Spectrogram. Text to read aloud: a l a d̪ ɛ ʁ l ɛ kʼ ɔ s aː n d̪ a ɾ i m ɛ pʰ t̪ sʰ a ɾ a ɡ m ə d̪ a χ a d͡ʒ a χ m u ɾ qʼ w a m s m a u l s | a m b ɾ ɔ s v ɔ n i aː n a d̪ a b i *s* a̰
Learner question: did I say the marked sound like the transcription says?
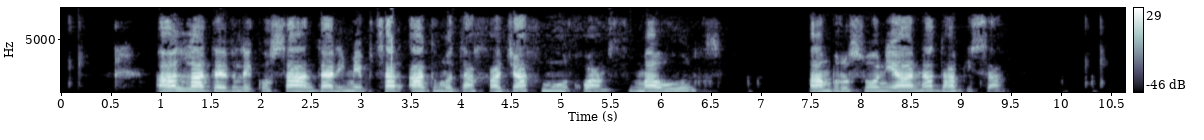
yes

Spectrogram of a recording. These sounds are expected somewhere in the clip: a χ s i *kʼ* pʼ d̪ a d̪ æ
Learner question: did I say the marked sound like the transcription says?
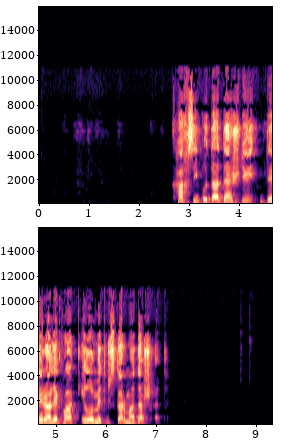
no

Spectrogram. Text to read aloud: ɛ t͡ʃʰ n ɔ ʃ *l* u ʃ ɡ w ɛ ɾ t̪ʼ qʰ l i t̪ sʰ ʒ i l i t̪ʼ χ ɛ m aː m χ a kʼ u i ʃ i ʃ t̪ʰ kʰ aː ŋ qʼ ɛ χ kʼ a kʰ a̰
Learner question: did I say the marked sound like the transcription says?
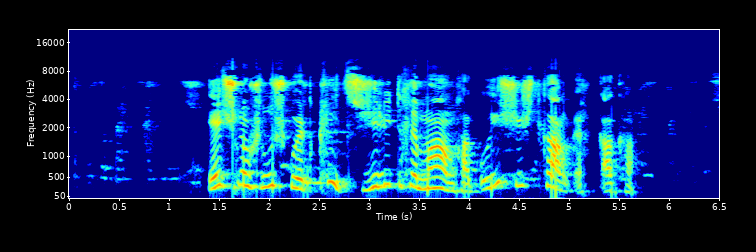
yes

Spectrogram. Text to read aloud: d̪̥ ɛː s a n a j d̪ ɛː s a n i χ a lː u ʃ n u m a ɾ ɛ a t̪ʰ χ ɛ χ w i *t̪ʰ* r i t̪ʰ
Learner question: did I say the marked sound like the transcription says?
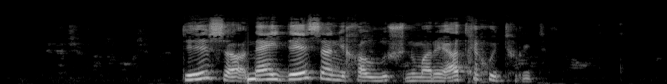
yes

